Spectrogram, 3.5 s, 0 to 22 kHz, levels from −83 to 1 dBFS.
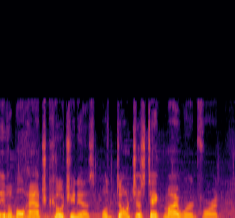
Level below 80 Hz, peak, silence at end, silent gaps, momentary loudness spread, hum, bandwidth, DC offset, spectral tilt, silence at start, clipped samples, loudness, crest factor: -32 dBFS; -4 dBFS; 0 s; none; 8 LU; none; 12 kHz; under 0.1%; -6 dB/octave; 0 s; under 0.1%; -19 LUFS; 14 dB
